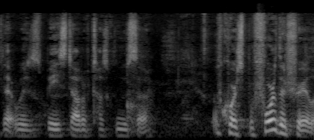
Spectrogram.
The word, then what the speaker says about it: Tuscaloosa: this pronounce t talo Tuscaloosa Tuscaloosa yeah think of the c as a k Tuscaloosa it's a Native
